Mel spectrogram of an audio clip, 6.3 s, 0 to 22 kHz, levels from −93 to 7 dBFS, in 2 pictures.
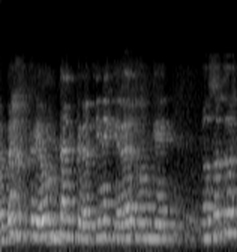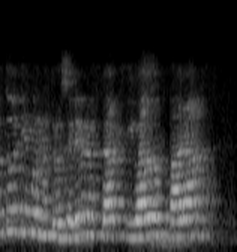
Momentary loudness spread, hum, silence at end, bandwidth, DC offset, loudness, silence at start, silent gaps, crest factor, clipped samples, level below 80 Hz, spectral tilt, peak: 10 LU; none; 0.3 s; 8.8 kHz; under 0.1%; -33 LUFS; 0 s; none; 18 dB; under 0.1%; -80 dBFS; -5 dB/octave; -14 dBFS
